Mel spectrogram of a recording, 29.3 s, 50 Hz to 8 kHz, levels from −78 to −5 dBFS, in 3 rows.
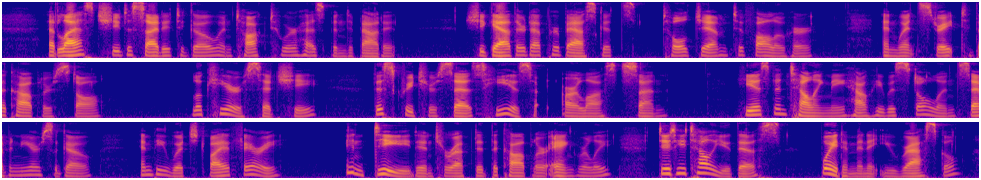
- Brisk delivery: No, average, 150 wpm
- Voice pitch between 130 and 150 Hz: Yes, low, 135 Hz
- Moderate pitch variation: Yes, average, 4.7 semitones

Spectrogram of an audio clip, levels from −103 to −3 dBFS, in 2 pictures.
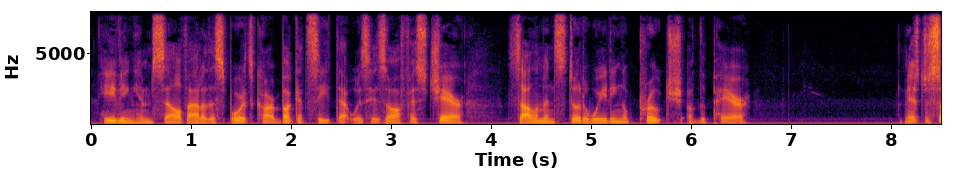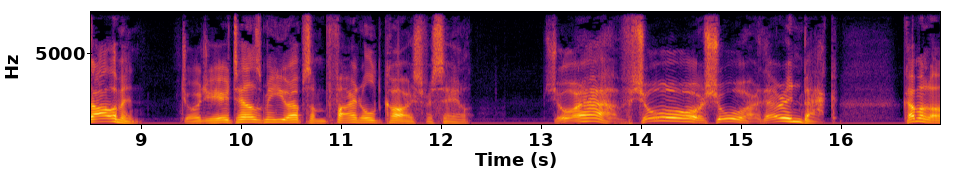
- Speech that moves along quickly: No, average, 155 wpm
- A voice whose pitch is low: Yes, low, 110 Hz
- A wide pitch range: Yes, wide, 9.0 semitones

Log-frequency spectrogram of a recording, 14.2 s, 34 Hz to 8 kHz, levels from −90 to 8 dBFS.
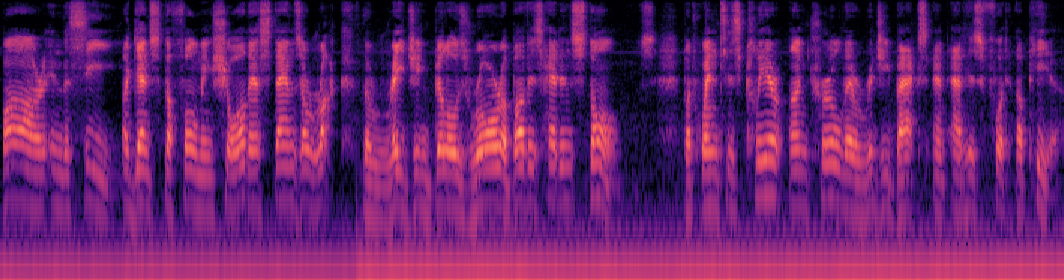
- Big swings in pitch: No, average, 3.1 semitones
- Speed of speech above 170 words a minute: No, average, 145 wpm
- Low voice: No, medium, 145 Hz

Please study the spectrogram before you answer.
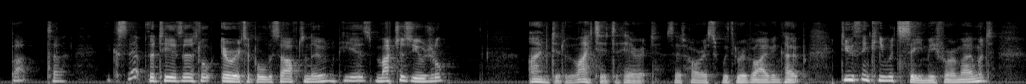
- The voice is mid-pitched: No, low, 130 Hz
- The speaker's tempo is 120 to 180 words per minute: No, fast, 205 wpm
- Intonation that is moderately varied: No, wide, 8.1 semitones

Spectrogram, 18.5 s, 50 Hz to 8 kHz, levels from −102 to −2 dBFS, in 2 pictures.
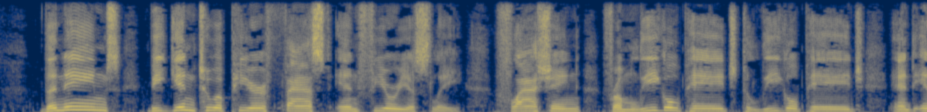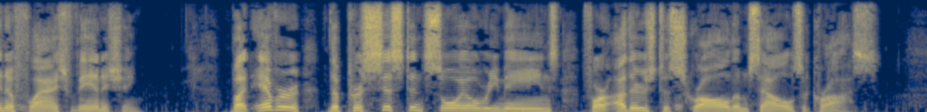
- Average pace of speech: No, slow, 105 wpm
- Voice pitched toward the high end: No, medium, 155 Hz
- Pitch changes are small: No, average, 4.2 semitones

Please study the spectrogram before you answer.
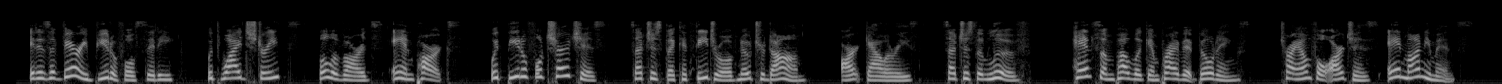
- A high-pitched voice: Yes, high, 245 Hz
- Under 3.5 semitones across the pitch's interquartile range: No, wide, 5.5 semitones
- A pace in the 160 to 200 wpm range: No, average, 150 wpm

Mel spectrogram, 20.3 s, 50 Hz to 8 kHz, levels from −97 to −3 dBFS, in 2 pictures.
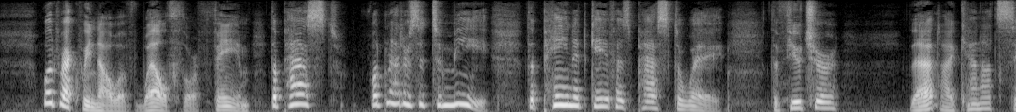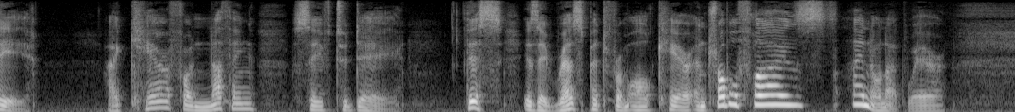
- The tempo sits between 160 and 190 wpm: No, average, 145 wpm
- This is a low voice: No, medium, 145 Hz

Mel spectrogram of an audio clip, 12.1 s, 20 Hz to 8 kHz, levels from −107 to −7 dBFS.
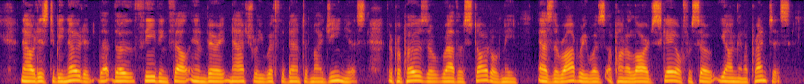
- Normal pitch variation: Yes, average, 3.1 semitones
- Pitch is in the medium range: No, low, 130 Hz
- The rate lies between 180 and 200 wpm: Yes, average, 185 wpm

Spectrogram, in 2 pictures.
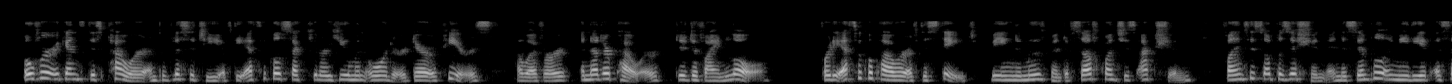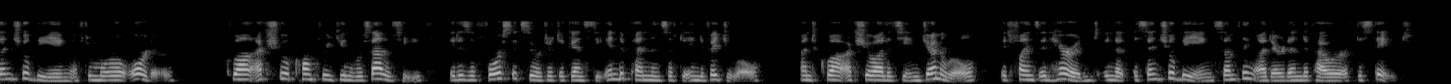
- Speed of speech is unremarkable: Yes, average, 175 wpm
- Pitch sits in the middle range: No, high, 205 Hz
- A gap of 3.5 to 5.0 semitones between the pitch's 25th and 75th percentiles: Yes, average, 4.0 semitones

